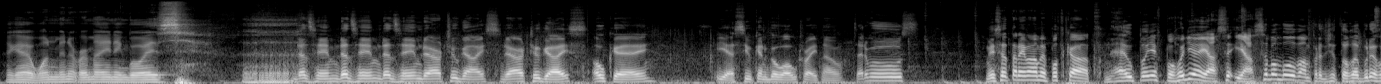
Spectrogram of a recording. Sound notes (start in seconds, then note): 1.5 grunts; 8.8 speaking in Czech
